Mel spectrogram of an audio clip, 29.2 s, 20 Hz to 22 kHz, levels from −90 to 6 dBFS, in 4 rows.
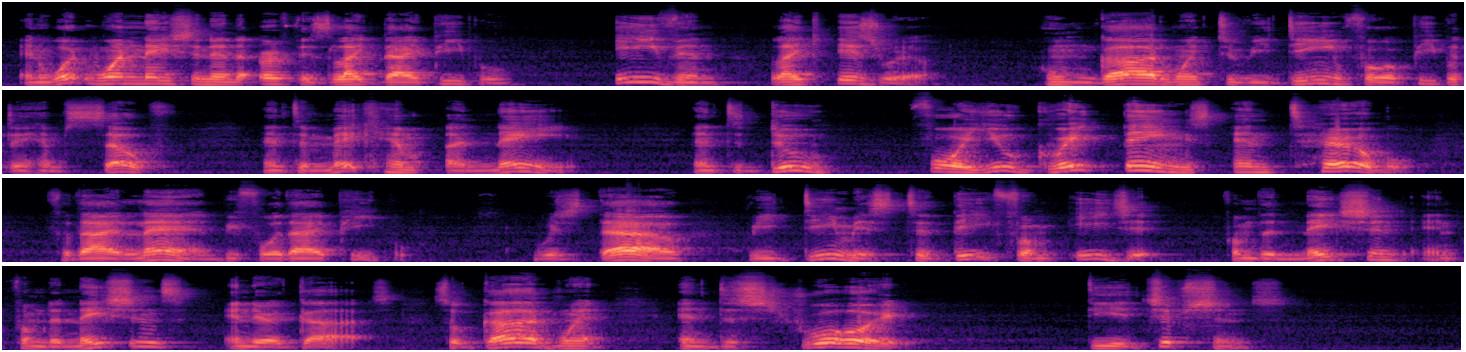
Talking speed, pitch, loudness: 140 wpm, 135 Hz, -24 LUFS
